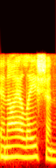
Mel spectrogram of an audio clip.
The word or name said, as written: annihilation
